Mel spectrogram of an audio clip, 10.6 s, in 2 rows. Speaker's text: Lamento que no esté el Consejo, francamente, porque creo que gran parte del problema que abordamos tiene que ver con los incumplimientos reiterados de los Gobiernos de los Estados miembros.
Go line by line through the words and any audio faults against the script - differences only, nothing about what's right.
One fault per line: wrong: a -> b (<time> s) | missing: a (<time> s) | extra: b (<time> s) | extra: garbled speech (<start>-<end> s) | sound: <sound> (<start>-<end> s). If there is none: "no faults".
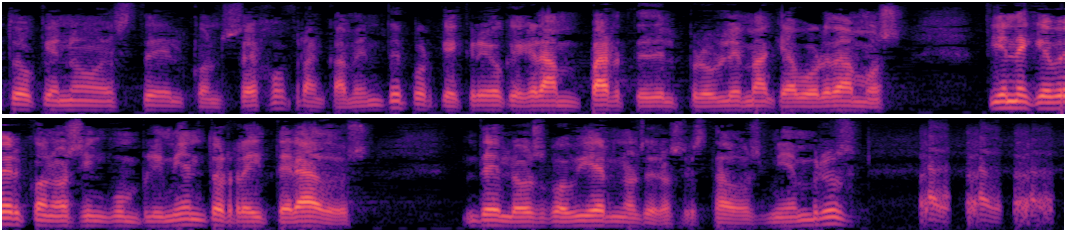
sound: laugh (9.9-10.6 s)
